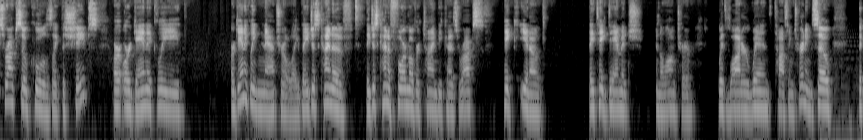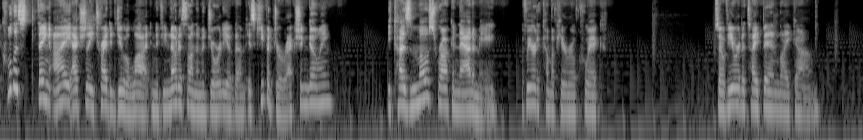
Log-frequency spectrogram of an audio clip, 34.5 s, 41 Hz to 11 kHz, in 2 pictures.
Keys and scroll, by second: 34.0 r.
